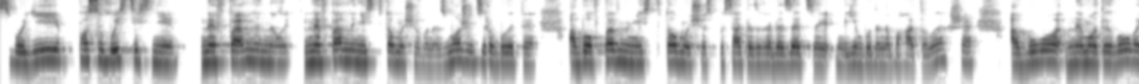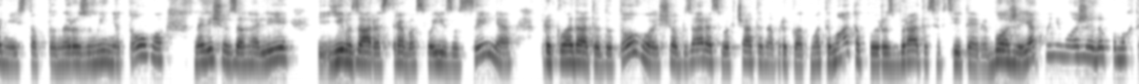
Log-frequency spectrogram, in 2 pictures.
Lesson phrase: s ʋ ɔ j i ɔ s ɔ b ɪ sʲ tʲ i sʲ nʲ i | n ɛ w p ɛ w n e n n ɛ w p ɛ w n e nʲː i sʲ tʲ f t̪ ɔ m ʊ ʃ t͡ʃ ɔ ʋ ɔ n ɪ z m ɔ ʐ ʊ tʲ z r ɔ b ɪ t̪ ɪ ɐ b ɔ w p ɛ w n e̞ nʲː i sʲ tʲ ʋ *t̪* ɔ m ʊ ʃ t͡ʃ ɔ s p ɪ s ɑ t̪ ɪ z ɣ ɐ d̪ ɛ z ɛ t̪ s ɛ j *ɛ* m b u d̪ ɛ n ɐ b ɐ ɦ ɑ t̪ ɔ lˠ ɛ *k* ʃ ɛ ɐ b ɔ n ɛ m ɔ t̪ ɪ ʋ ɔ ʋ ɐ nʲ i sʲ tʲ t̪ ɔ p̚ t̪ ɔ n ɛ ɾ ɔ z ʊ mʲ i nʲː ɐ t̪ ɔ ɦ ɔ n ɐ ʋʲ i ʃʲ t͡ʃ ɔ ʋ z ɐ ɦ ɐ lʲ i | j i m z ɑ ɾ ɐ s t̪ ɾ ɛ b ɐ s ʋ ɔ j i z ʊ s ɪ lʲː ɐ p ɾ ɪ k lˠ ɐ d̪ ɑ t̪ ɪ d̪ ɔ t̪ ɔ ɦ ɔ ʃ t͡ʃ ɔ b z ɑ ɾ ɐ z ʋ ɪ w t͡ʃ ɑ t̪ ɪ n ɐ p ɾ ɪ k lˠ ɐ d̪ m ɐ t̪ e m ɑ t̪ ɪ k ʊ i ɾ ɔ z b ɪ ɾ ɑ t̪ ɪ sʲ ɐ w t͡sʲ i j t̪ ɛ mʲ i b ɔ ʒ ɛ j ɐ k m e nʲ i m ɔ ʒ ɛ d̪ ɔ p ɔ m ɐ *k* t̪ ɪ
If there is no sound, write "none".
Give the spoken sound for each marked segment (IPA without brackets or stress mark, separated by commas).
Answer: t̪, i, x, x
